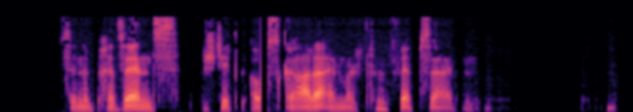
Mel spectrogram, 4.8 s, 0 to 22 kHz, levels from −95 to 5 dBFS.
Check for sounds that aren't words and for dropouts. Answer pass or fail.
fail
